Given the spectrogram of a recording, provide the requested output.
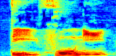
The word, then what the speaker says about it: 蒂芙尼: 蒂芙尼.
